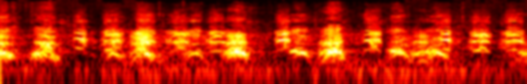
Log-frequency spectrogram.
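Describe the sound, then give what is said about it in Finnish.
A small pack of dogs, set off by the yapping of three, barks and snarls madly in rapid, overlapping bursts, loud, with rough growling running between the barks and no pause for the full stretch. “Pimeydestä sinkoilee kiviä koiria kohti”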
